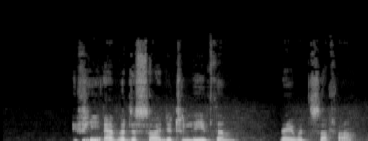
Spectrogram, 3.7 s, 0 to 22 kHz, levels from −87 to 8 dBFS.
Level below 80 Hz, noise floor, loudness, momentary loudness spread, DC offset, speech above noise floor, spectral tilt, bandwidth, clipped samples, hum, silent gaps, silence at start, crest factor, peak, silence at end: -56 dBFS; -72 dBFS; -20 LUFS; 9 LU; under 0.1%; 53 dB; -6 dB/octave; 16 kHz; under 0.1%; none; none; 0.75 s; 20 dB; -2 dBFS; 0.15 s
